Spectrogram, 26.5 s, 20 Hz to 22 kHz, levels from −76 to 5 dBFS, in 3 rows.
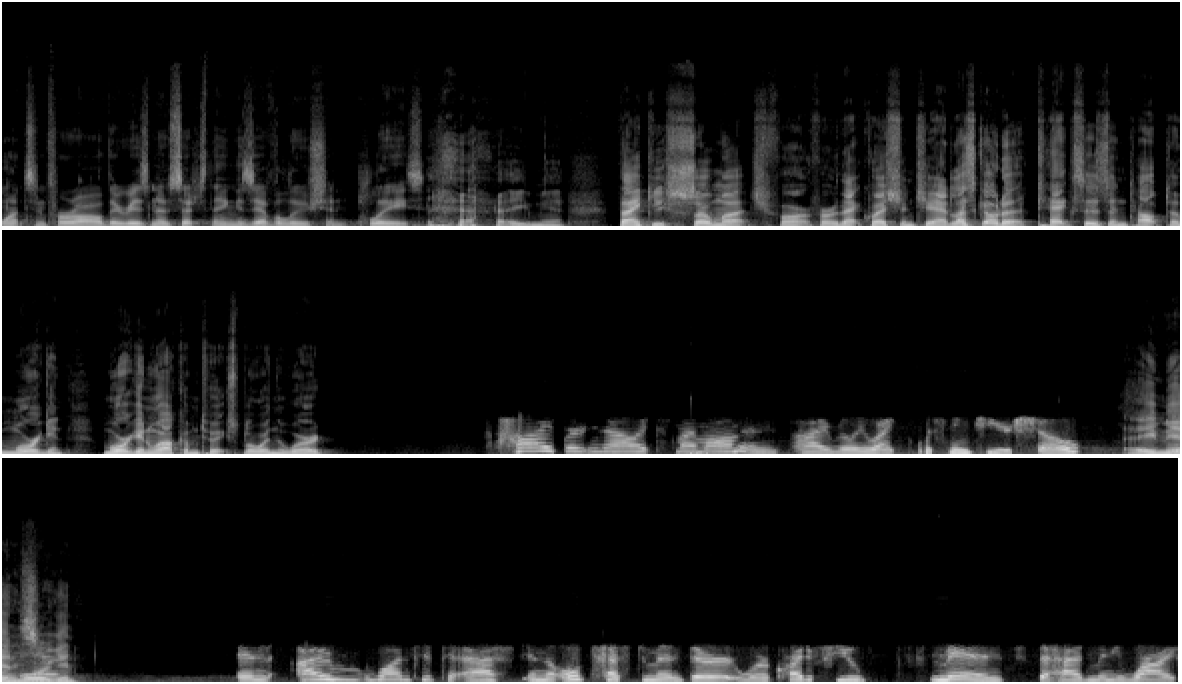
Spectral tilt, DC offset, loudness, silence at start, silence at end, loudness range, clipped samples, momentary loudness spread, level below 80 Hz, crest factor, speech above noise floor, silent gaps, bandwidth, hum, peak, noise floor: -6 dB/octave; under 0.1%; -19 LUFS; 0 s; 0 s; 7 LU; under 0.1%; 11 LU; -40 dBFS; 18 dB; 47 dB; none; 13.5 kHz; none; -2 dBFS; -66 dBFS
